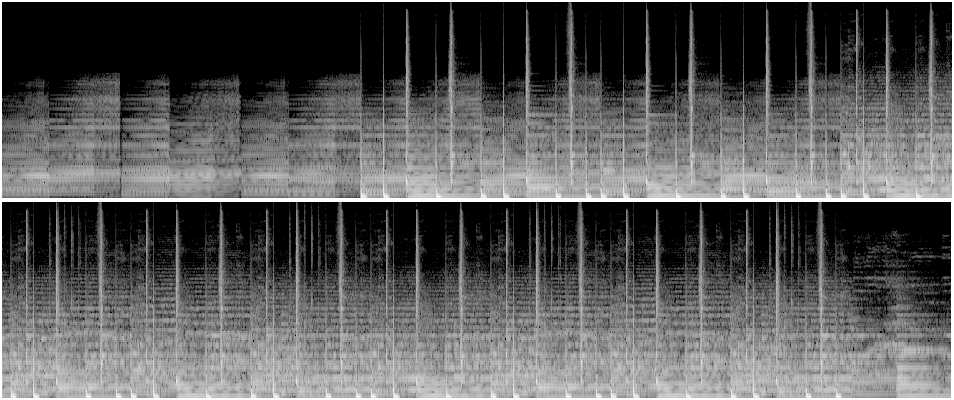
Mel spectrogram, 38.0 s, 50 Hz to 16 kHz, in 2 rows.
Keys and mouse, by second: 0.5-3.0 alt+drag, 3.3-6.4 alt+drag, 6.5-11.6 drag, 14.2 right click, 16.2 click, 16.2 click, 17.6 click, 19.3-25.5 drag, 27.1 shift+click, 30.6 click, 36.3-37.9 drag.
